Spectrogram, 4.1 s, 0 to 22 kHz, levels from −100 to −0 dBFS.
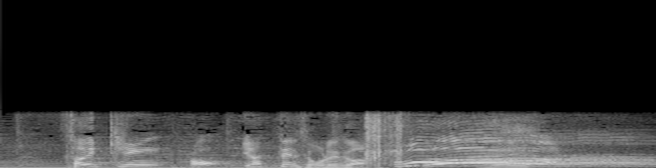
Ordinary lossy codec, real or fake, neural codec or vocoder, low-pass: none; real; none; 7.2 kHz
